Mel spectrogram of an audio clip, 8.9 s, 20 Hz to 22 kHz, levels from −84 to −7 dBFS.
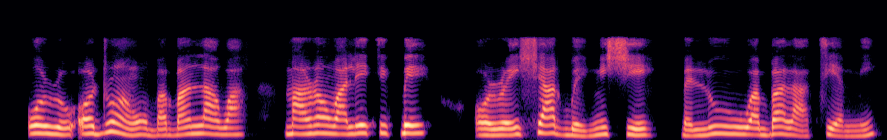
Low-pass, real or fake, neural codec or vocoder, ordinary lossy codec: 7.2 kHz; fake; codec, 16 kHz in and 24 kHz out, 0.9 kbps, LongCat-Audio-Codec, four codebook decoder; none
